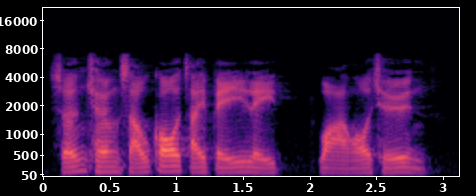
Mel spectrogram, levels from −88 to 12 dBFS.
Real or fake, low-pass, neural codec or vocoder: real; 7.2 kHz; none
